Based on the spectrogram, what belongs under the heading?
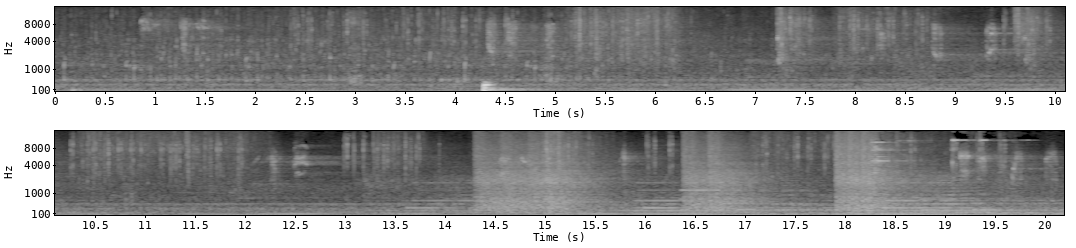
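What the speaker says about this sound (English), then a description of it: "Those are bullet casings." Bullet casings falling in the video game Resident Evil Outbreak, with scattered small metallic clinks over busy game sound effects and a continuous low background rumble.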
